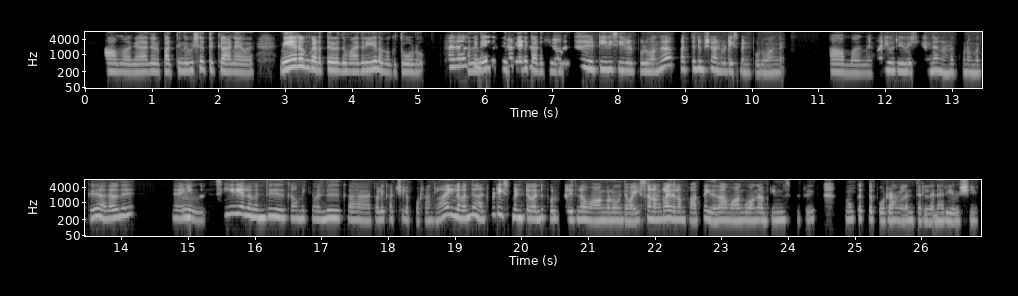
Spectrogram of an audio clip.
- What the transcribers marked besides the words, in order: static; distorted speech; in English: "அட்வர்டைஸ்மென்ண்ட்"; unintelligible speech; in English: "சீரியல"; in English: "அட்வர்டைஸ்மென்ண்ட்"; chuckle
- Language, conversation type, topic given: Tamil, podcast, டிவி சீரியல் பார்க்கும் பழக்கம் காலப்போக்கில் எப்படி மாறியுள்ளது?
